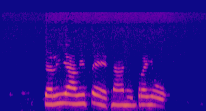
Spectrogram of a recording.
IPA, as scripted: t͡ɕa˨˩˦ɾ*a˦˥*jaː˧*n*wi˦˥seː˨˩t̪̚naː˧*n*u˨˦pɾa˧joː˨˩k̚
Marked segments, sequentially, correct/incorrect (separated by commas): incorrect, incorrect, correct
